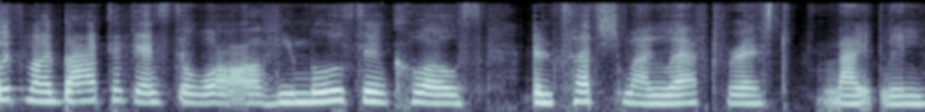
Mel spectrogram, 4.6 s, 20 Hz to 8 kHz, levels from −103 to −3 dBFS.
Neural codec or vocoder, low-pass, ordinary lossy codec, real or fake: codec, 16 kHz in and 24 kHz out, 0.6 kbps, FireRedTTS-2 codec; 7.2 kHz; AAC, 48 kbps; fake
